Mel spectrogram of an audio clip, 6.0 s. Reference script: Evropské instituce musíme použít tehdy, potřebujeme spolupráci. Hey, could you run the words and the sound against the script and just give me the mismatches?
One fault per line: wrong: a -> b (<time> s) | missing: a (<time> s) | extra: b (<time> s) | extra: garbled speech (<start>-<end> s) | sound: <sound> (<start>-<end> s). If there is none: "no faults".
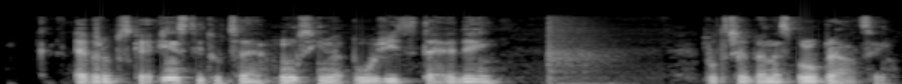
sound: thud (3.6-4.3 s)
